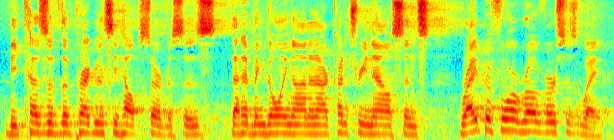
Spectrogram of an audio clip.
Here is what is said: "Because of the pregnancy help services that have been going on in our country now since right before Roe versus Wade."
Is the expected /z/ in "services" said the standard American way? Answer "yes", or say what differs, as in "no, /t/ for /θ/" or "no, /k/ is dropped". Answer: yes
